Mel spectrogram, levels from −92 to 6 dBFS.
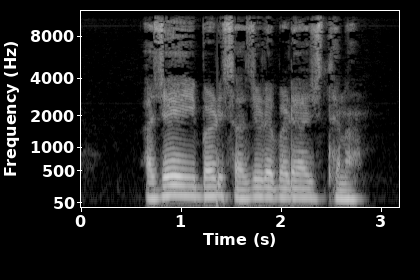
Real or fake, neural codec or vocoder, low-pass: real; none; 10.8 kHz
